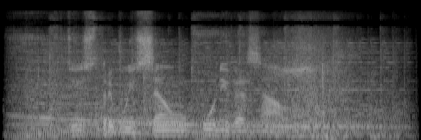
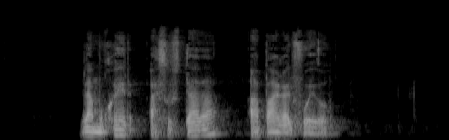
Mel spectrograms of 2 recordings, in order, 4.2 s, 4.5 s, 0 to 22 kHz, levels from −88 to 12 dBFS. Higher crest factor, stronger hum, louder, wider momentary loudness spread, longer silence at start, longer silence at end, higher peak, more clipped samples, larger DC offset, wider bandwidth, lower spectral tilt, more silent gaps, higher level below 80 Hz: about the same, 20 dB vs 24 dB; neither; first, -27 LUFS vs -33 LUFS; first, 14 LU vs 7 LU; second, 0.05 s vs 0.8 s; second, 0.1 s vs 1.15 s; about the same, -10 dBFS vs -12 dBFS; neither; neither; first, 16.5 kHz vs 11 kHz; second, -3 dB/octave vs -5.5 dB/octave; neither; first, -52 dBFS vs -66 dBFS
